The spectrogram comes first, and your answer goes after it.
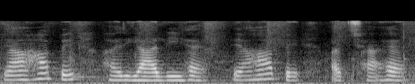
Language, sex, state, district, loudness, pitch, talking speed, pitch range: Hindi, female, Bihar, West Champaran, -16 LUFS, 200 Hz, 115 wpm, 190-220 Hz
